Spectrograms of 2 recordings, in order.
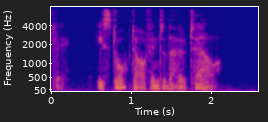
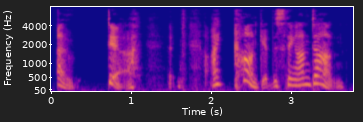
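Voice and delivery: high, petulant whine; loud, petulant; 11 semitones higher, 3 dB louder than usual. A narrator's reading. Woman struggling with a screw top, loudly petulant. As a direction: complain for others to overhear. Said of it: "She spoke loudly and petulantly".

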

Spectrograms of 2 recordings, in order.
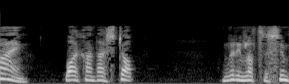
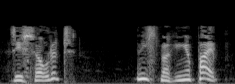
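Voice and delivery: usual speaking voice

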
